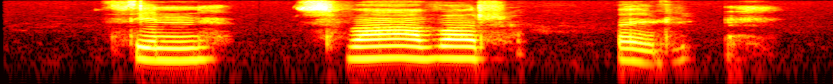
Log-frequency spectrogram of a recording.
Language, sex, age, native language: Icelandic, female, 9, Icelandic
